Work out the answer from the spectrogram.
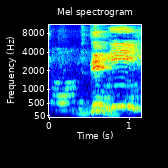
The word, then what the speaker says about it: the: কোনটার শুরুতে যদি আসে তাহলে সেটার উচ্চারণ হবে দি সেটার উচ্চারণ কি হবে দি আর এই ভাওয়েল ছাড়া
